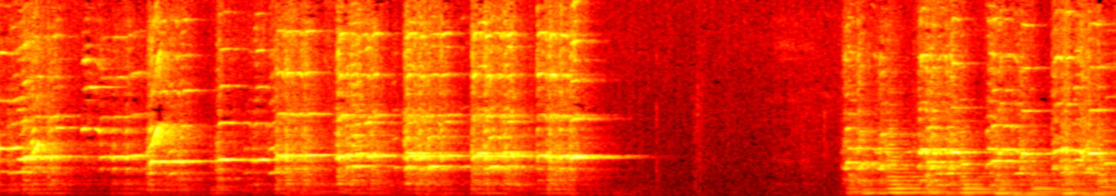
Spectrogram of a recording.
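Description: Cello ensemble playing: a high melody in short bowed strokes over short low notes, fading out a little over four seconds in. After about a second and a half of silence the cellos come back in together with fuller, lower chords.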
